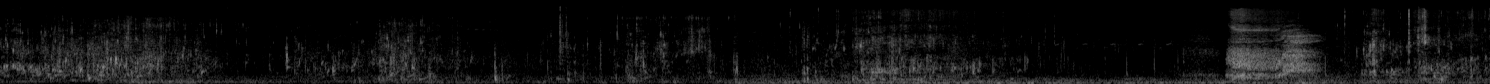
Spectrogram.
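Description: Kayak paddle strokes swishing and dipping through lake water, about five strokes a couple of seconds apart, the loudest near the end, over light rain pattering on the water.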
